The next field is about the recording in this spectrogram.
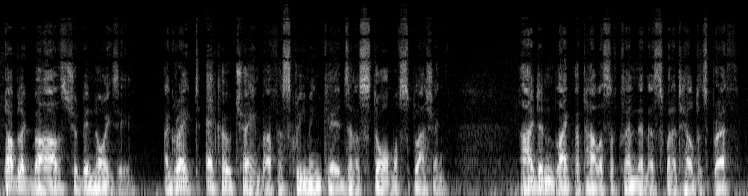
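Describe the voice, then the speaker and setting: Very deep-voiced, wry male rogue. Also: animated, normal speed, a little mellow, breathy edge. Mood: wry, atmospheric. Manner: sardonic, mocking, glib. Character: wry, cheeky, wisecracking male criminal who also narrates. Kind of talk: radio drama acting and narration.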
